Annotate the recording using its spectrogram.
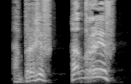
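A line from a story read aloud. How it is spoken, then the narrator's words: Yelled in panic. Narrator (Russian): завопил Лаверн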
